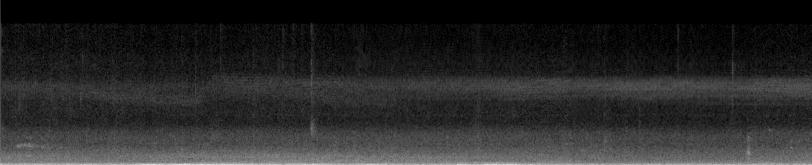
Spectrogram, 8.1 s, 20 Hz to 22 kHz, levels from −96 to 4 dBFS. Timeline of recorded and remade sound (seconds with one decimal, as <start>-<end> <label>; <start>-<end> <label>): 0.0-3.4 recorded; 3.4-5.2 remade; 5.2-5.7 recorded; 5.7-7.5 remade; 7.5-8.1 recorded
